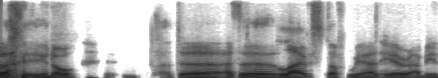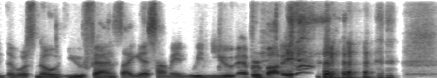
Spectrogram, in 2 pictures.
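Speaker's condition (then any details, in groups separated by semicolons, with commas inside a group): No condition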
